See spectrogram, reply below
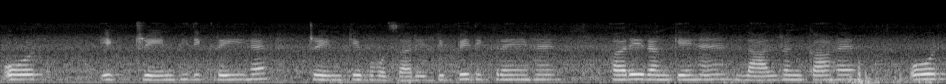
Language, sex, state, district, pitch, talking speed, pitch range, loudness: Hindi, female, Punjab, Pathankot, 220 Hz, 150 wpm, 210-225 Hz, -17 LUFS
